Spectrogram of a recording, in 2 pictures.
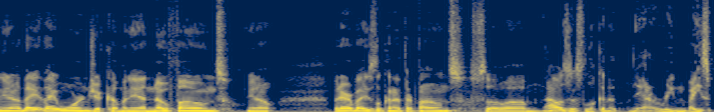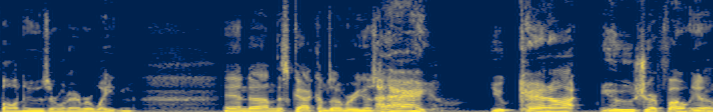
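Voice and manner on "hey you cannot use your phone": real mean, very slow, drawn-out, pitched-up delivery. Retelling a guy telling him off for using his phone, mock mean warning. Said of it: "he's like real mean about it".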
